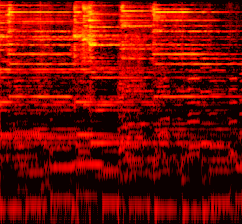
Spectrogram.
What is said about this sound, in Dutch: Ja, dat is de bel. De laatste ronde.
